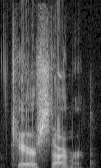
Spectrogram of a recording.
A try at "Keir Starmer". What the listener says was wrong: To my ears, listening to you say it, it sounded like one word. One word.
